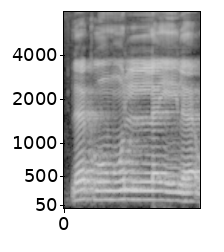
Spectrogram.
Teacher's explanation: ലക്കും എന്നതിലെ സാക്കിനത്തായ മീമിനെ ദമ്മ കൊടുത്തുകൊണ്ട് ഉച്ചരിക്കുന്നു. കാരണം ഇൽത്തിഖാഉ സാക്കിനൈൻ പരിഹരിക്കുവാൻ വേണ്ടിയാണ് അങ്ങനെ ചെയ്യുന്നത്.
